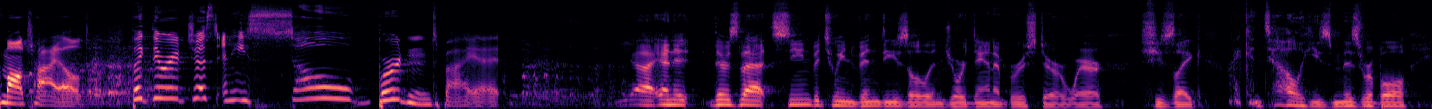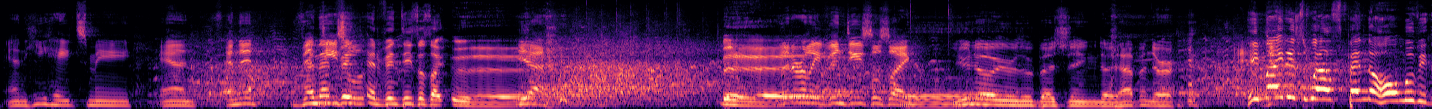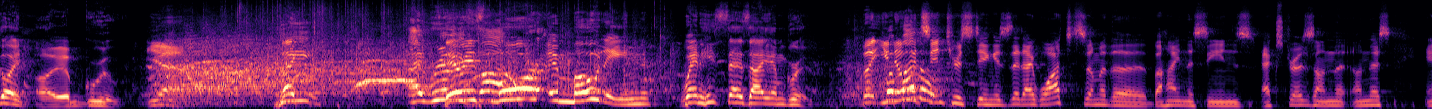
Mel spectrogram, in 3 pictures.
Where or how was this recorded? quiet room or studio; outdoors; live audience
live audience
